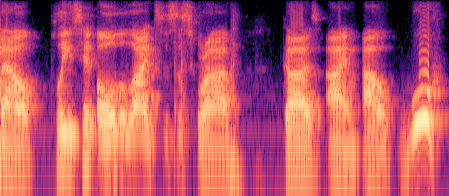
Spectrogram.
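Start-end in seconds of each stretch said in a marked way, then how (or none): 4.0-4.4 a high, loud woo after the shot; loud high whoop. Real, not acted. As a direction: cheer out after the drink. Signing off with a cheer.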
